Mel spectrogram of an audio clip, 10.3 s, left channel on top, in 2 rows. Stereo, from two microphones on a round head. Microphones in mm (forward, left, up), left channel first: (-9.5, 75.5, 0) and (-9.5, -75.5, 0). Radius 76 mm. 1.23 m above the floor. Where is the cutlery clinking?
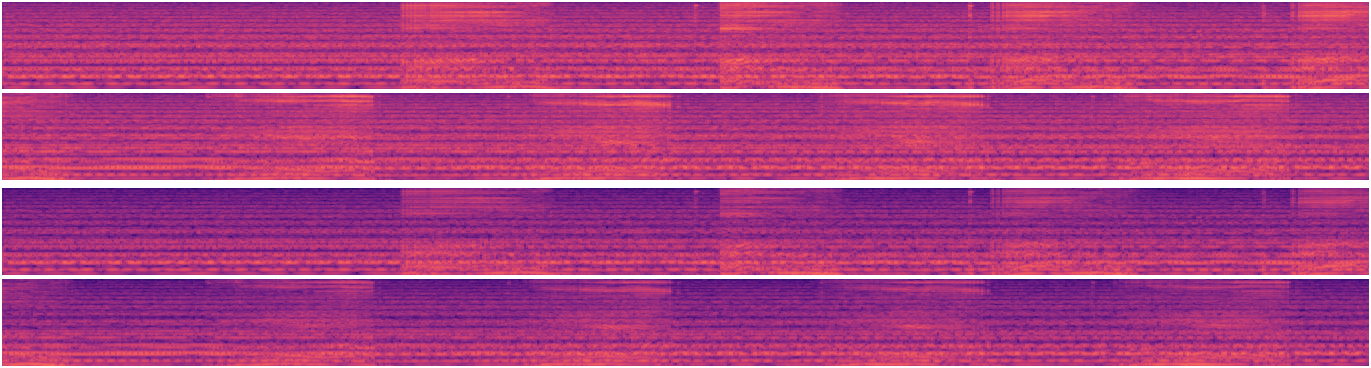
45° left (ahead or behind).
